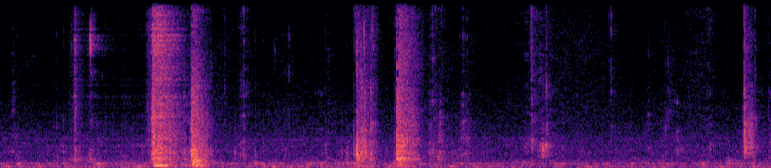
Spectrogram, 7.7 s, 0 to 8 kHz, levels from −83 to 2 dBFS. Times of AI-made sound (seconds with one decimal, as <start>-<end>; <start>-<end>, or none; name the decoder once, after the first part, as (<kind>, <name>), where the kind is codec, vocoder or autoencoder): 0.7-1.9 (codec, DAC)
